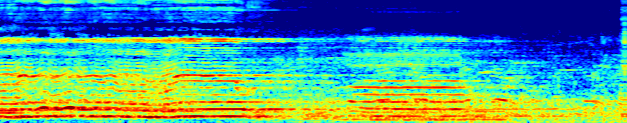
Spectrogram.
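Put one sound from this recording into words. An elderly man chants in a long, drawn-out melodic voice through a loudspeaker in a large echoing hall.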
